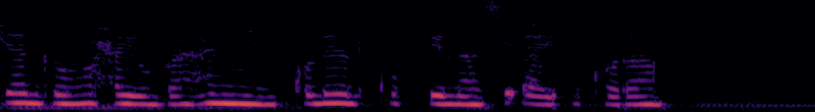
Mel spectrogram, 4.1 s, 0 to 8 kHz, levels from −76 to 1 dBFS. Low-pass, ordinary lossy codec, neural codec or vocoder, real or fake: none; none; none; real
